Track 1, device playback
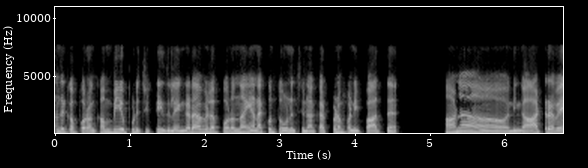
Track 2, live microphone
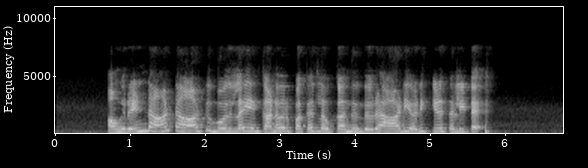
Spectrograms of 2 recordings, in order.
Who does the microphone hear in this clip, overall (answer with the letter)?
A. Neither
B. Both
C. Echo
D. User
D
